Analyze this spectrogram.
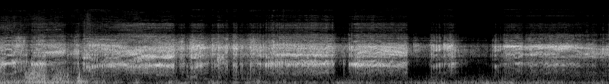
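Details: Wild boar feeding-call lure used by hunters: shrill, strained squeals running almost continuously, breaking into short choppy bursts and small gaps toward the end.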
